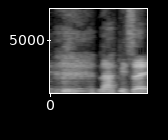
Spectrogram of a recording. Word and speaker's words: Laputa: If you pronounce it that way, it's fine. – Yeah. – Just don't put the accent on the U. – Yeah, so Laputa is this...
